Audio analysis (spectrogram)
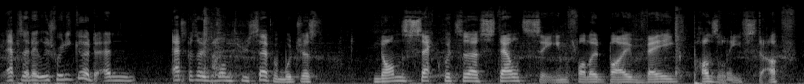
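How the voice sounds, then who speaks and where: A man's voice: on the high side, expressive, normal speed, a bit bright, a little hiss or hum. A man giving his opinions casually as a podcast co-host.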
